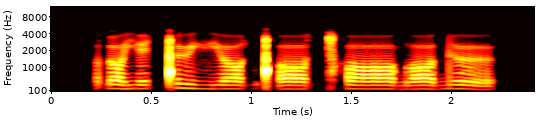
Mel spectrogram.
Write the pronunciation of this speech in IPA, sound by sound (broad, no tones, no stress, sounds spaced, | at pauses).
ɗ ɔ j e ǃ ʉ vʲ ɔː ǃʼ ɔː ǀʰ ɔː ɡ ɔː d ɵ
